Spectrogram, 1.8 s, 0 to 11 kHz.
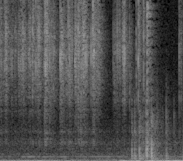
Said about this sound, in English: I now have 7 dice that I'm going to re-roll. And I'm going to roll the small dice now because my big dice betrayed me.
